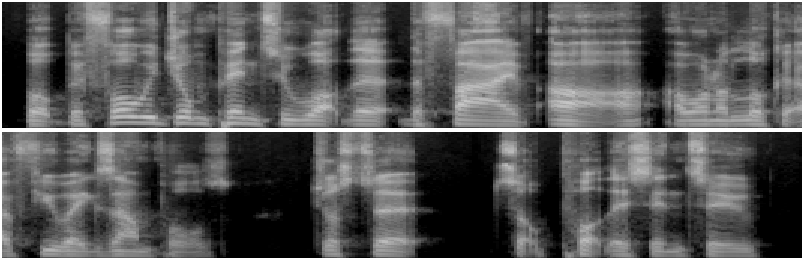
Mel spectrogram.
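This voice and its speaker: A man's medium-pitched voice, a plain, everyday voice, at a fairly quick pace with ordinary pitch variation, in a very clean recording with a silent background and a dry, close sound with no echo. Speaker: sales consultant. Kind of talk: masterclass presentation.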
